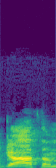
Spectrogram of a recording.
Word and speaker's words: Gotham: Pronounce the T. Where'd you get that, man? Little Gotham.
